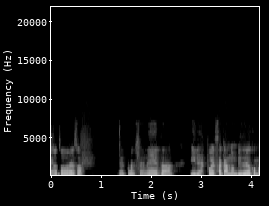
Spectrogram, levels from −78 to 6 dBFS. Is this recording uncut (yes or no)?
yes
